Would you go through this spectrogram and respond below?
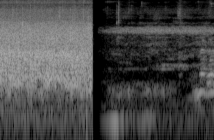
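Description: Heavy rain pours in a loud, steady hiss, then cuts off abruptly partway through, giving way to a quieter indoor background with faint household sounds.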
